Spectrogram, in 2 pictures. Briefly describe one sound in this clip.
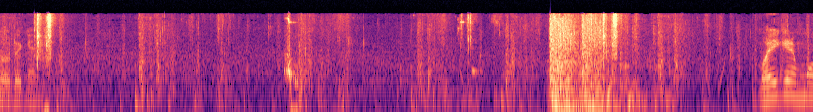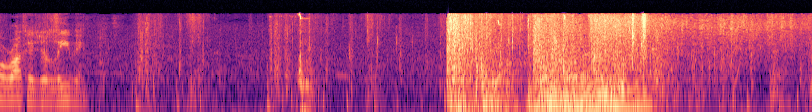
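Footsteps patter quickly on grass and pavement.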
